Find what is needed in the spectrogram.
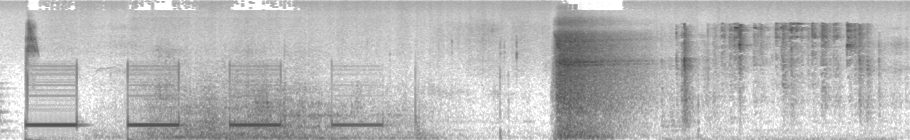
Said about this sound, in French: Oui, d'ailleurs, j'entends l'ascenseur et vu l'heure qu'il est, c'est lui qui arrive.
